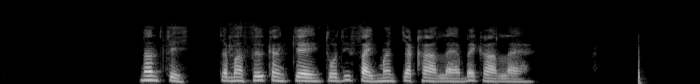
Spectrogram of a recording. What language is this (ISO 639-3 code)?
tha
